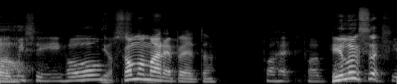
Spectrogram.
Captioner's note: non-english Speech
